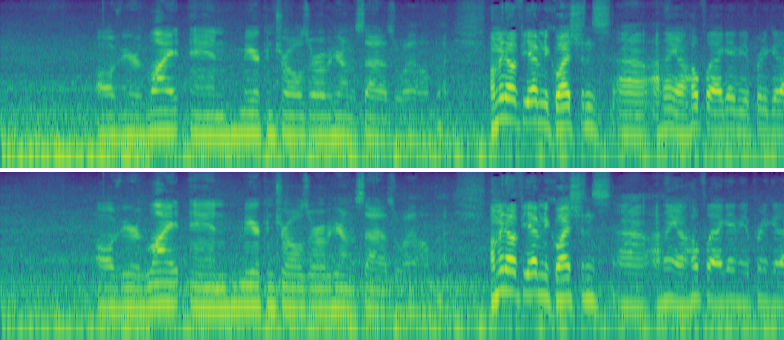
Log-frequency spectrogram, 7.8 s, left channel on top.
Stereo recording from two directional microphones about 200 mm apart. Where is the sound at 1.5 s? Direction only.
20° right (ahead or behind).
